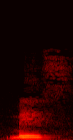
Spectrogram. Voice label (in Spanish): "mez", Silabas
